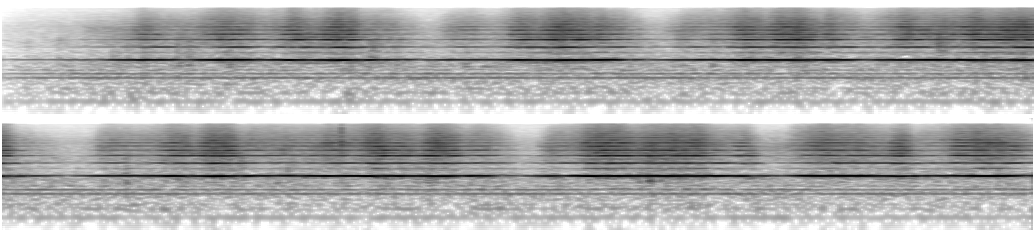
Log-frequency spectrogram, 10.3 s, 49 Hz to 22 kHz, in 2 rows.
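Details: Roughly 10-year-old Hotpoint tumble dryer: a loud high-pitched screech pulsing about every three seconds as the drum turns, from the rear drum shaft wearing down its bearing plate/support under the drum's weight.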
